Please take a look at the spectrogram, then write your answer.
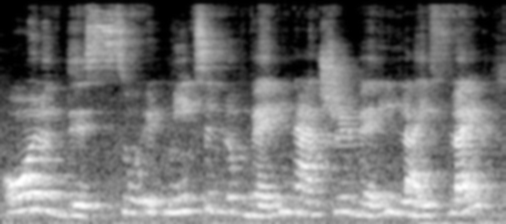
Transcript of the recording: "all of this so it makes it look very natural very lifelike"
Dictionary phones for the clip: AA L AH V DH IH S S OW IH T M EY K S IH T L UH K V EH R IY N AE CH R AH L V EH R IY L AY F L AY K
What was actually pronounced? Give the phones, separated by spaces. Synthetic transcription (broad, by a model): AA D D IH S S OW IH T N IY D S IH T L UH K V EH R IY N AE CH R AH L V EH R IY L AY F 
